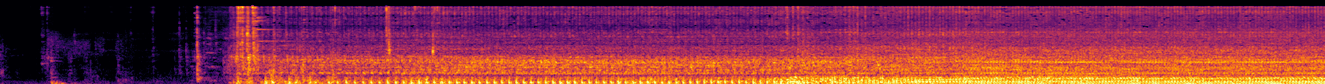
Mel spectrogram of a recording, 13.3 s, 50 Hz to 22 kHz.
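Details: Kohler SH265 6.5 HP single-cylinder engine, bought used for a pressure washer repower, first start; a few rough tries, catches at two seconds, then a strong even run with no misses. WD-40 burning off the exhaust; exhaust to be reworked.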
